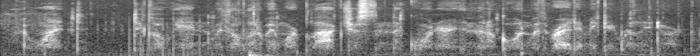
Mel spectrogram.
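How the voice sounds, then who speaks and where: Whispering at a very fast pace, the voice makes big swings in loudness against noticeable background noise. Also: man. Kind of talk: casual talk to camera. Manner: soft-spoken, whispered.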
